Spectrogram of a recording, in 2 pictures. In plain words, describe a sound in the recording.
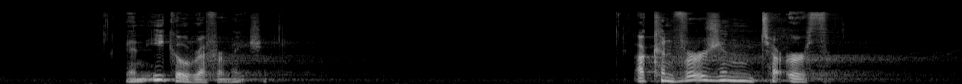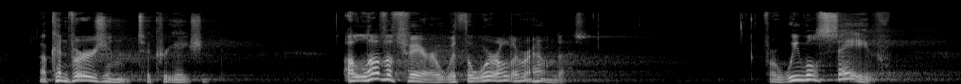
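An elderly man speaks slowly and calmly into a microphone in a reverberant room, with pauses between phrases.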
